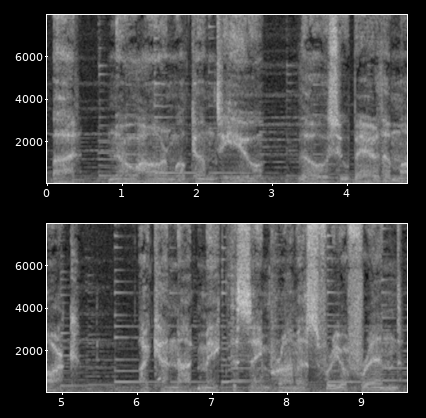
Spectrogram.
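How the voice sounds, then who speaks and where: A man performs a menacing, mysterious gunslinger for an audio drama. His voice sits at the very bottom of the male range. He speaks very slowly and portentously, with music playing behind him. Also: extremely low pitch, fairly even intonation. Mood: cryptic, solemn. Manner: slow, portentous delivery. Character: enigmatic gunslinging marksman, cryptic, solemn, menacing man.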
